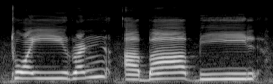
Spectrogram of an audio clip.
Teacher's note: நூன் சாக்கின் அல்லது தன்வீனுக்கு பின் இல்ஹார் உடைய 6 எழுத்துக்கள் அம்சாஹா, ஐன்ஹா, கைன்ஹா ஏதாவதொன்று வருமானால் நூன் சாக்கினையும் தன்வீனையும் குன்னா இல்லாமல் வெளிப்படுத்தி ஓத வேண்டும் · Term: இல்ஹாருடைய சட்டம்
